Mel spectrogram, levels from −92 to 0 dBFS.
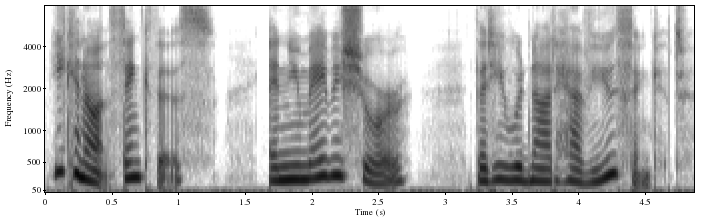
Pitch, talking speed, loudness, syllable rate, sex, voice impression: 220 Hz, 195 wpm, -16 LUFS, 4.7 syllables/s, female, very feminine, adult-like, slightly middle-aged, thin, slightly tensed, slightly weak, bright, soft, clear, fluent, cute, slightly cool, very intellectual, refreshing, sincere, calm, friendly, very reassuring, slightly unique, elegant, slightly wild, sweet, lively, very kind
